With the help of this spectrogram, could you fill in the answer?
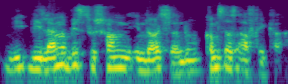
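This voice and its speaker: A man hosting an interview, speaking in a measured way, summarizing ideas and asking follow-up questions. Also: mid-range voice, fairly even intonation, darkish tone, husky. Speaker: host. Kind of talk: conversational interview. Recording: dull, muffled sound.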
